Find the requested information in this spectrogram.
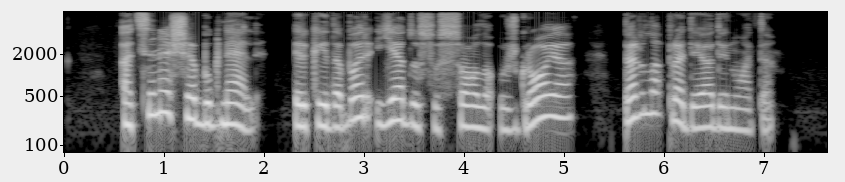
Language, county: Lithuanian, Panevėžys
